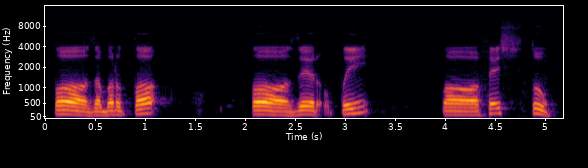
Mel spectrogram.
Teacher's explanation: ত জিবার আগা সামনের উপরের দাঁতের গোড়া থেকে ত অক্ষর কণ্ঠস্বরকে মোটা করে পড়তে হয়। ত অক্ষর কণ্ঠস্বরকে মোটা করে পড়তে হয়।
